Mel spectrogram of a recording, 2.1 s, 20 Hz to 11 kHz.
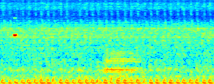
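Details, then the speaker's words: Honda Vario 150 fuel-injected scooter after throttle body service and reset, idle set around 1600 rpm (too low idle can raise fuel use, hurt battery charging): quick, even putter at slightly raised idle, no misses or knocks; normal idle. "di sini saya melakukan penyetelan RPM di 1600-an karena eah di motor injeksi ini kalau rpm-nya terlalu rendah E itu bisa menyebabkan eh e bensinnya malah lebih boros"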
